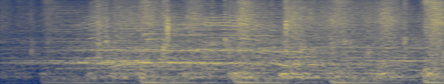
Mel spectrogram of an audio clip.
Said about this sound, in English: Welcome to Chicago! Midway is filled with family and friends. Cheering nonstop.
